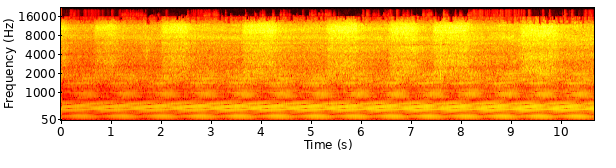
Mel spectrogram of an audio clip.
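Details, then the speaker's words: Suction machine running as a young triplet with a tracheostomy and g-tube is suctioned, with saline squeezed in to clear gunk from the inline suction tubing: loud steady motor drone with a rhythmic hiss. "And then basically what I'm doing with this saline is I'm putting it up here and I'm going to squeeze it, but I'm also going to suction at the same time, and it's going to clear out the suction tubing."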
